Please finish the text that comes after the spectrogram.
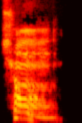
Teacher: the high tone or the floating high tone appears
